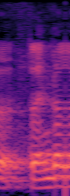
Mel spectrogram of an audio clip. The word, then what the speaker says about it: wrangle: डब्लू रैंगल है, रैंगल में लड़ाई होता है, WRANGLE, ठीक है ना। रैंगल होता है, इसमें डब्लू साइलेंट रहता है।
